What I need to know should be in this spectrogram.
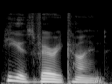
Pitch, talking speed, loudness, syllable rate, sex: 120 Hz, 215 wpm, -15 LUFS, 5.0 syllables/s, male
